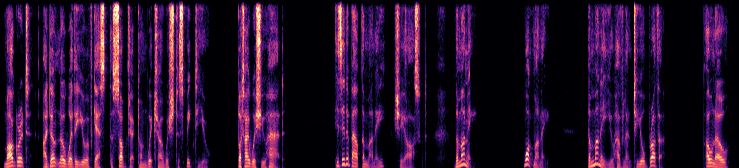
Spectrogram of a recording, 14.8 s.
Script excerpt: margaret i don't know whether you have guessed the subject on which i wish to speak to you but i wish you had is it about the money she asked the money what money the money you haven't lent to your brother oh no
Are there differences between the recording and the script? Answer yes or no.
yes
